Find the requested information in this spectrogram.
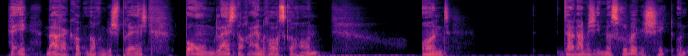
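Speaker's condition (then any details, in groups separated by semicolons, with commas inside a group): No condition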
